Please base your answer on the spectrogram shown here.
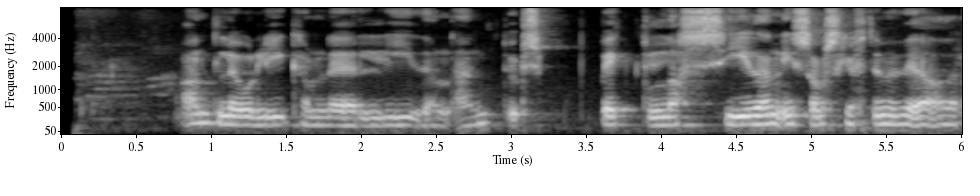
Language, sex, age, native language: Icelandic, male, 12, Icelandic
